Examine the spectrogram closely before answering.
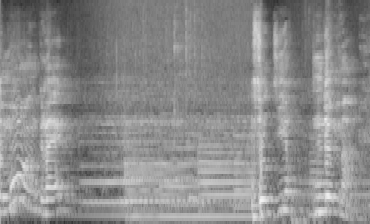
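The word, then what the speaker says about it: pneuma: Et le mot en grec veut dire pneema. Pnema qui s'écrit p n e u m a.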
